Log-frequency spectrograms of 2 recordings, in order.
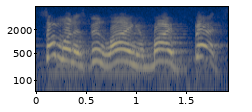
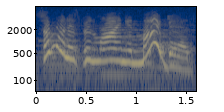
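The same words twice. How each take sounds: First: It is said in a big, deep voice. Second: It is said in a medium-sized voice.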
